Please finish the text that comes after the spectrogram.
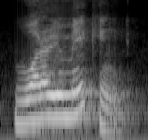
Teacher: T, soft D, between two vowels.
